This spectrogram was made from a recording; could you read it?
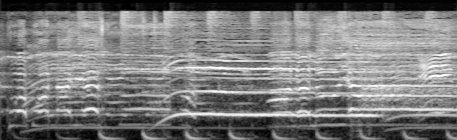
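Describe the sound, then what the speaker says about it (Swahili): A church congregation at a live service cheers and ululates loudly, with wavering high trills and whoops over a steady beat of low drum thumps. "Shangwe na vigelegele kwa Bwana Yesu."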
